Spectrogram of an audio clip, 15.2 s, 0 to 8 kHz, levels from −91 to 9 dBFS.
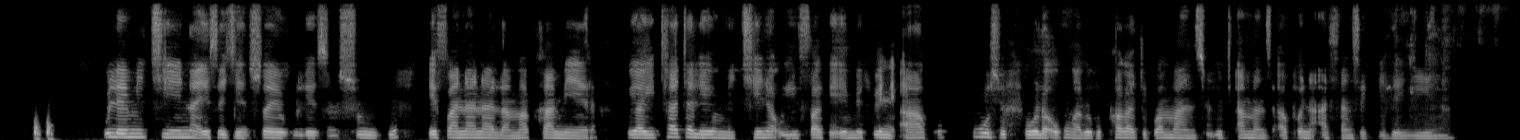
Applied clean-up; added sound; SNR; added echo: neural mask model Resemble Enhance denoiser.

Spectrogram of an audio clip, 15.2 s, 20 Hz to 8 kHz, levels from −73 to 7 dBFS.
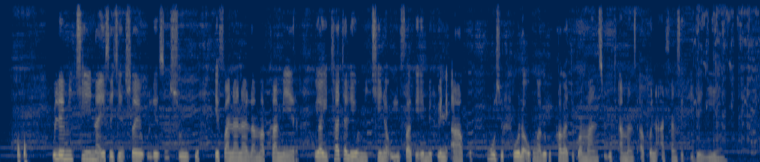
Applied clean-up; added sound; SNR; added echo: none; Printer; 18 dB; none.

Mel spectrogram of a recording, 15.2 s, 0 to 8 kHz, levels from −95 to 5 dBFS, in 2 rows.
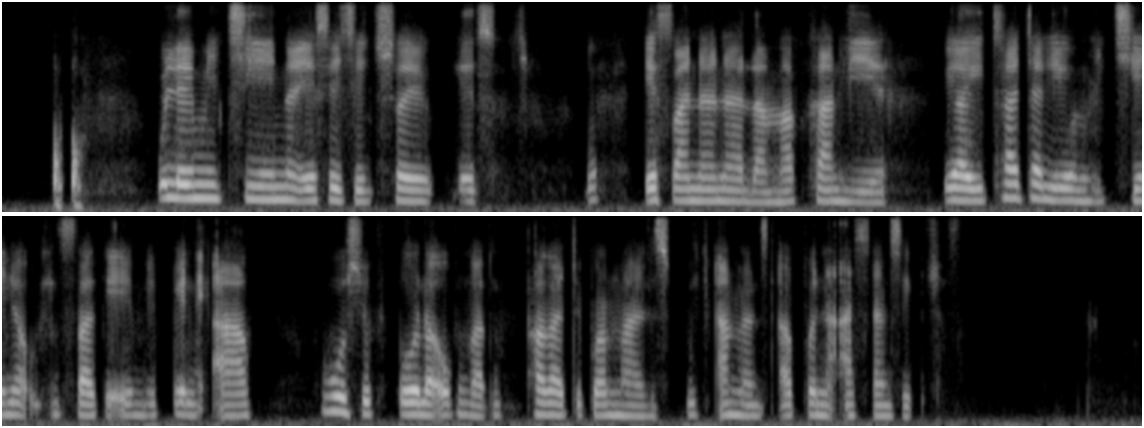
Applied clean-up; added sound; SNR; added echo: neural diffusion model UNIVERSE++.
